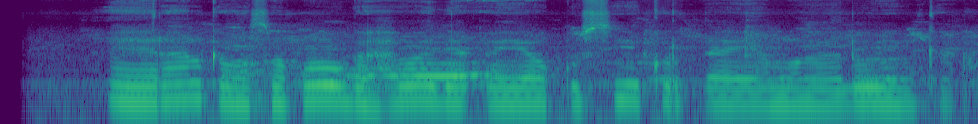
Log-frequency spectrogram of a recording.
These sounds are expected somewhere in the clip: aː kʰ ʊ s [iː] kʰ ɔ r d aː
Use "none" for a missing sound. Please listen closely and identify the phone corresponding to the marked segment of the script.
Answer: iː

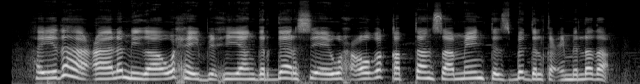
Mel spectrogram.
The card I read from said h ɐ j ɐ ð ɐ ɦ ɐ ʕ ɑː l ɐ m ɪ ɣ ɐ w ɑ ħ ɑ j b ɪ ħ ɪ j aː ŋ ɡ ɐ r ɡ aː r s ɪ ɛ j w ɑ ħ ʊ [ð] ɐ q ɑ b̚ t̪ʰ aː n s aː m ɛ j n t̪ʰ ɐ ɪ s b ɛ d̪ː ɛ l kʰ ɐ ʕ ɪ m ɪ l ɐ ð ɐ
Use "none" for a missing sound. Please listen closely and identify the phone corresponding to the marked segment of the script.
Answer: ɣ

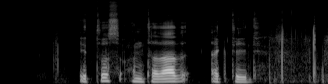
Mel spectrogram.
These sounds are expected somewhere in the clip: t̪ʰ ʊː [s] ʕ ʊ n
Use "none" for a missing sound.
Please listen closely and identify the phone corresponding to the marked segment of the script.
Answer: s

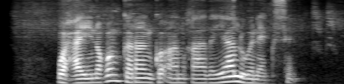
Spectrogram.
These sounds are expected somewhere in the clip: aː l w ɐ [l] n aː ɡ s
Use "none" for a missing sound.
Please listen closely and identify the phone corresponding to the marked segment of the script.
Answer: none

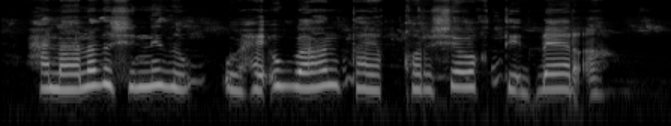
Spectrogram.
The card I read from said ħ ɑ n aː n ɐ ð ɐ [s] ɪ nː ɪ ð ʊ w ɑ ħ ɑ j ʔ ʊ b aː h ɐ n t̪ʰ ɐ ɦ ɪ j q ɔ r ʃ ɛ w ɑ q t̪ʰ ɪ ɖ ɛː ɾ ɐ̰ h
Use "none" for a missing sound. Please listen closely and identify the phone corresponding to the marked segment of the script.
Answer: ʃ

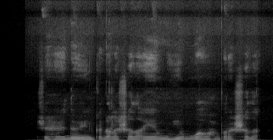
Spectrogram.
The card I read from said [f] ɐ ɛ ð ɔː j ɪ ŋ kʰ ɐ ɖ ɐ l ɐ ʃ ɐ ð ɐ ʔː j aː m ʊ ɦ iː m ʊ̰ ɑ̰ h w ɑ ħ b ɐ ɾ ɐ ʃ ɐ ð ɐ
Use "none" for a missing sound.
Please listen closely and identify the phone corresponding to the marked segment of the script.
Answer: ʃ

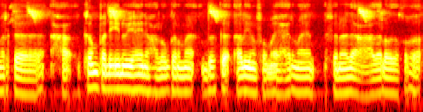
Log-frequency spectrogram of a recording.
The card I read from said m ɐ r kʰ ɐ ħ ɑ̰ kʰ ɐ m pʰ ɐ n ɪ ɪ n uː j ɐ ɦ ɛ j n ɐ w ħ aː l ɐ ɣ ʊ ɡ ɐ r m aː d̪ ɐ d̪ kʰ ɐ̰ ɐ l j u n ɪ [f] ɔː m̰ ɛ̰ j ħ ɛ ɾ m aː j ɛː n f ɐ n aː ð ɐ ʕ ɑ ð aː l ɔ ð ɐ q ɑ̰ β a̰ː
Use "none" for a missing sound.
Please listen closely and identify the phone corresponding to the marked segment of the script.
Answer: f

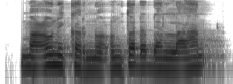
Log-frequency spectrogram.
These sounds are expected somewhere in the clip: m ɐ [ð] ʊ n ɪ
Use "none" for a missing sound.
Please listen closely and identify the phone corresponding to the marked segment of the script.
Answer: ʕ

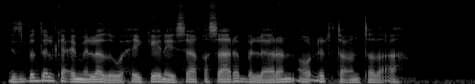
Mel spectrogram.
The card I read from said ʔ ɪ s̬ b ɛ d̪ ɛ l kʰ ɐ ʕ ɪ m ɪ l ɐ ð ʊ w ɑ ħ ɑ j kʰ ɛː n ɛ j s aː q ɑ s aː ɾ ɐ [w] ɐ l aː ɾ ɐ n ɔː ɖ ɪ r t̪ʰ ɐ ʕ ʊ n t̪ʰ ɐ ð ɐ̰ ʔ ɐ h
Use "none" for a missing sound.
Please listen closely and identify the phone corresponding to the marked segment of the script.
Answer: b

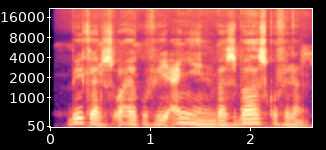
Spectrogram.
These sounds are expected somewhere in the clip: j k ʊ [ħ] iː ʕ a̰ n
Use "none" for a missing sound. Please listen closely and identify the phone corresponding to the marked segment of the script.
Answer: f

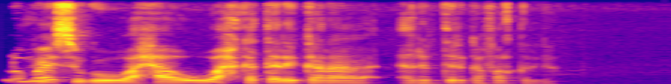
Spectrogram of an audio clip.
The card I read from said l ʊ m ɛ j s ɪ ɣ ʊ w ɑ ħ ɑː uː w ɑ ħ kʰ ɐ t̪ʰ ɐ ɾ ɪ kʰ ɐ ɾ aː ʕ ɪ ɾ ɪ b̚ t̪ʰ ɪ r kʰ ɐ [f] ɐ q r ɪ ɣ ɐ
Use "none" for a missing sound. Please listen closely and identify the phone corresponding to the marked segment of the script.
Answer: f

